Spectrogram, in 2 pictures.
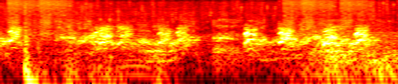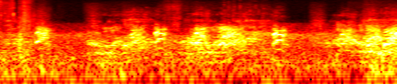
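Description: Dogs barking in the video game Rimworld, a dense overlapping chorus of barks and yips repeating steadily throughout, loud and continuous with no talk.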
